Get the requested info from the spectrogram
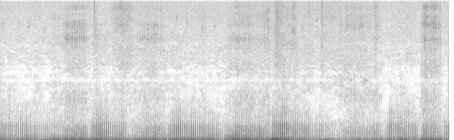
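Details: Loud, close purring from a fat cat, a low continuous rumble that rises and falls with each breath in cycles of about one second, with no other sounds present.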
